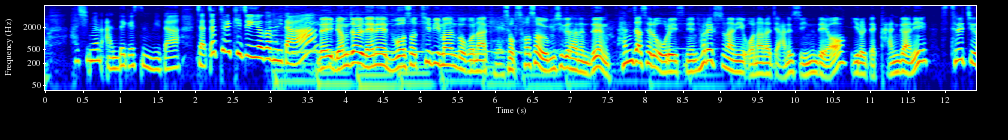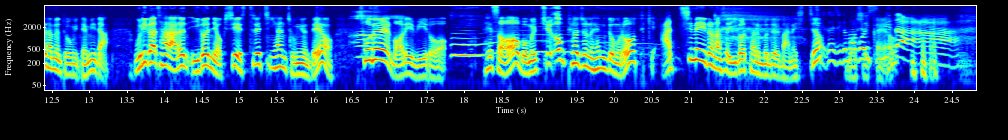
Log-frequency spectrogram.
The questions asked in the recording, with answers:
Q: 제가 지금 무엇일까요?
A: 정답은 기지개였습니다.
